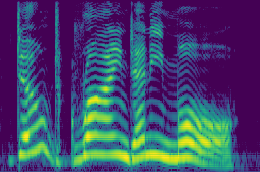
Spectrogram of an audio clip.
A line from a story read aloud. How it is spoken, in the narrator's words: shouted the captain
